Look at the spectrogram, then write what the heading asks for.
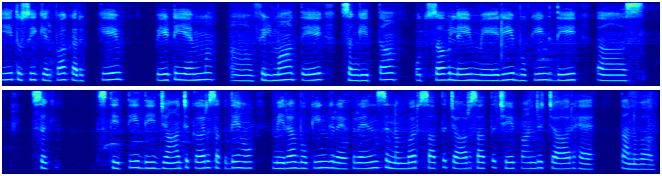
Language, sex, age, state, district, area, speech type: Punjabi, female, 30-45, Punjab, Ludhiana, rural, read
